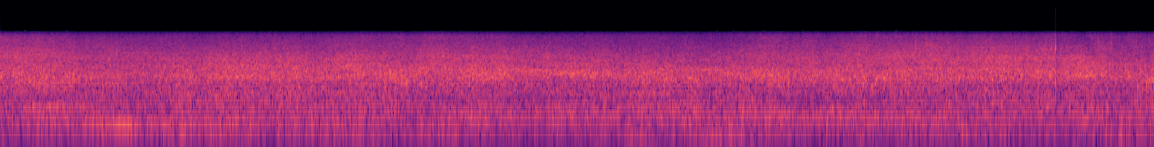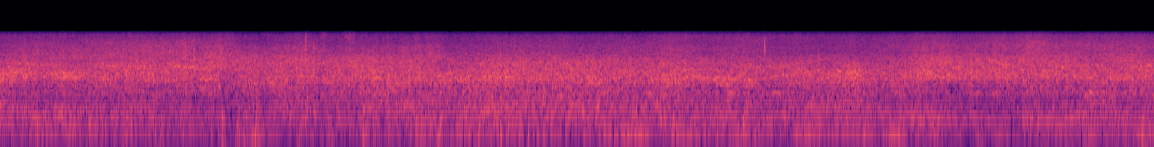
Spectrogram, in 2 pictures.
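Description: Steady road traffic noise: a continuous wash of passing cars.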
